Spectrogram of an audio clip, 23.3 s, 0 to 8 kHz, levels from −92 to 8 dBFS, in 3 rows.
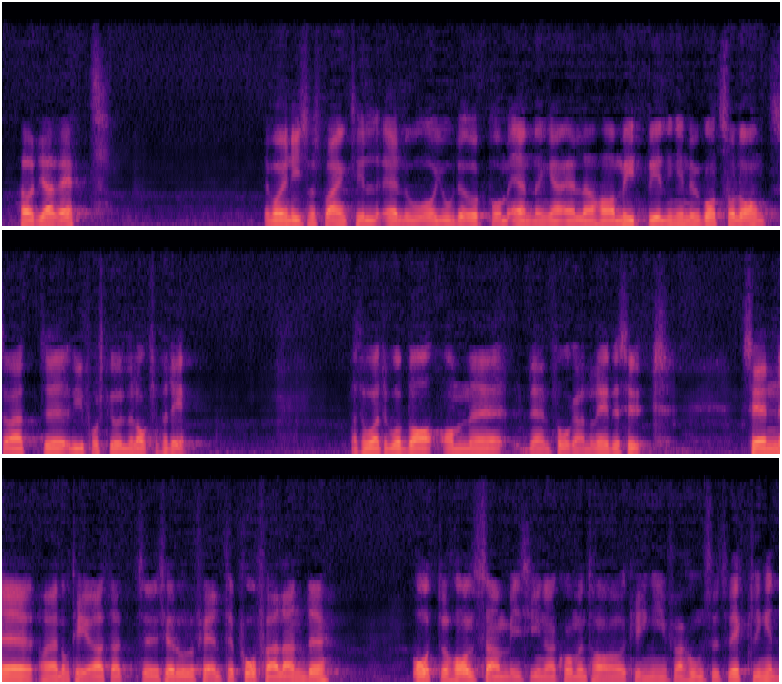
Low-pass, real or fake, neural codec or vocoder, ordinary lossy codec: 7.2 kHz; fake; codec, 24 kHz, 1.2 kbps, DualCodec; AAC, 48 kbps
